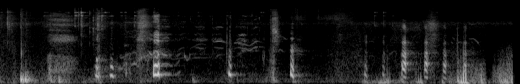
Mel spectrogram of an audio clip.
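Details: Sleeping Boxer dog snoring with irregular snorting, snuffling breaths, squeaky whistling notes and soft whimpers; a newly started sleep behaviour.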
